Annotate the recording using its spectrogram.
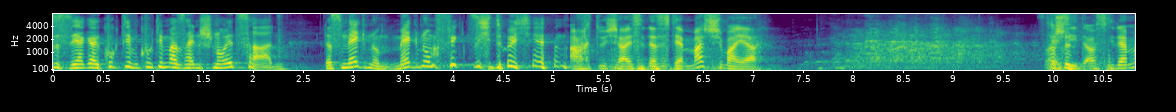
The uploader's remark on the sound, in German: Diese Woche gibt es daher die erste Hälfte unseres Live Mitschnitts aus der wundervollen Schwarzkaue in Herten.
